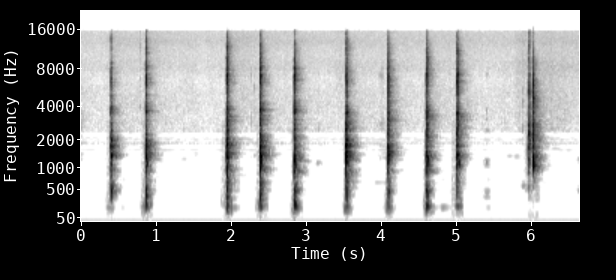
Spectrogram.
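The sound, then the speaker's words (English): A telephone number being dialed by hand, ten crisp, sharp clicks spaced unevenly with a longer gap before the last, each tick dry and bright against near silence. “His fingers dial.”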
